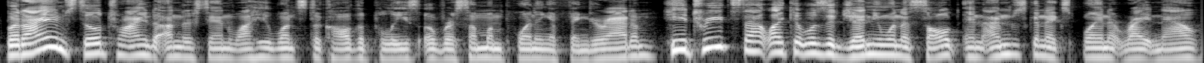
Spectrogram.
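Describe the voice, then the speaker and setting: A man giving casual reaction commentary as a video host, sarcastic and mocking. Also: mid-range voice.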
